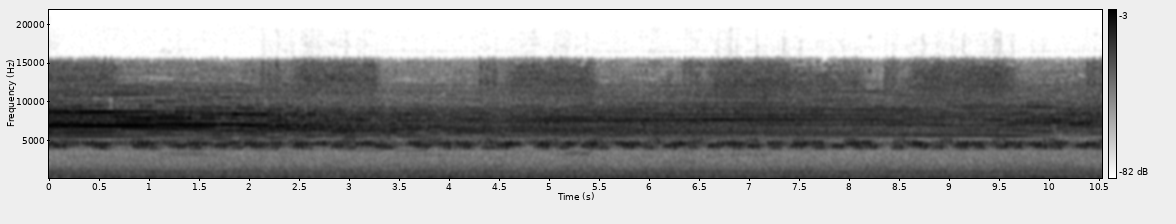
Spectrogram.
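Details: On a hot, humid summer night in the city, crickets and cicadas fill a backyard with continuous high buzzing and a regular trill pulsing roughly three times per second, while distant traffic murmurs softly below.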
